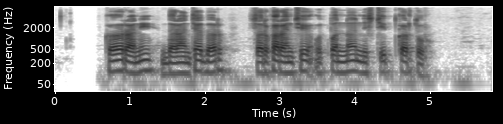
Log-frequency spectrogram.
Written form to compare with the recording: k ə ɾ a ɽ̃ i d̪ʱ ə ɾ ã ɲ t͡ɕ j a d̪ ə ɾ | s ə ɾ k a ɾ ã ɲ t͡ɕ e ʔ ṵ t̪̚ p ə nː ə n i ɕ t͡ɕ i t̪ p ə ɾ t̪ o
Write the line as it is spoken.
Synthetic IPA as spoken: k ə ɾ a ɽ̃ i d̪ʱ ə ɾ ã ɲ t͡ɕ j a d̪ ə ɾ | s ə ɾ k a ɾ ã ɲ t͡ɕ e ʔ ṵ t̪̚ p ə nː ə n i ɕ t͡ɕ i t̪ k ə ɾ t̪ o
